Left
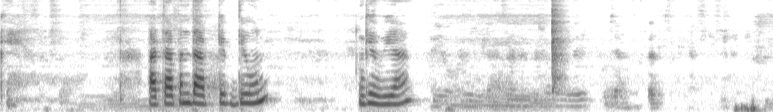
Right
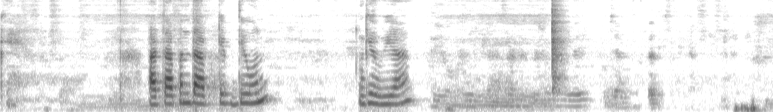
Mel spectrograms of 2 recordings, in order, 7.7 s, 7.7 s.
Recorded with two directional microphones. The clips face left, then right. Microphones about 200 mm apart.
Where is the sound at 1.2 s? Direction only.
25° left (ahead or behind).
